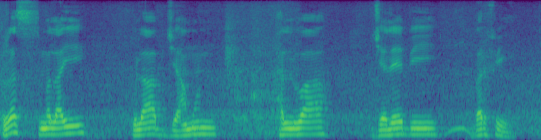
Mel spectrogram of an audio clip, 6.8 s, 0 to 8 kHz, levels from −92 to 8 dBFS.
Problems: constant background noise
